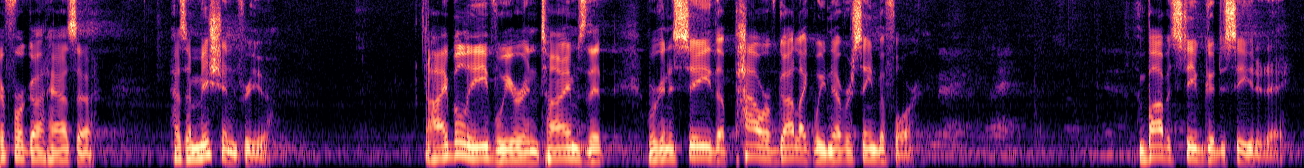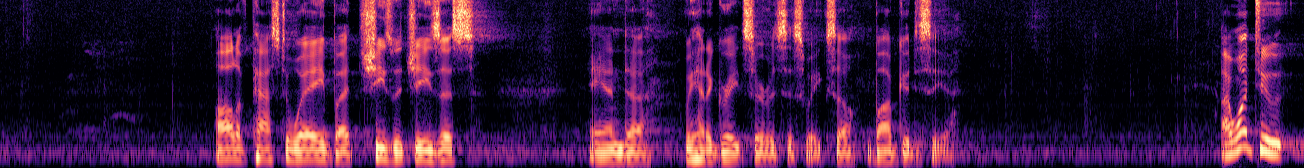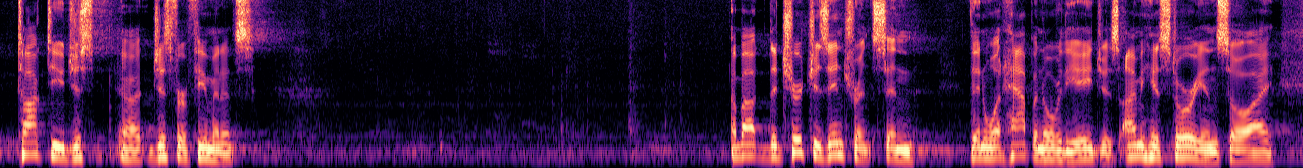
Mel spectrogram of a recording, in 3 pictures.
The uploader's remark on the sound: Recorded live at Capital Church in Meridian, Idaho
